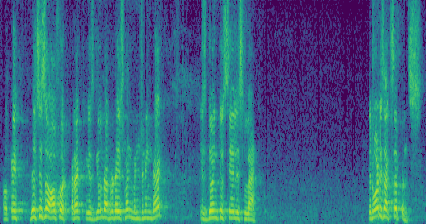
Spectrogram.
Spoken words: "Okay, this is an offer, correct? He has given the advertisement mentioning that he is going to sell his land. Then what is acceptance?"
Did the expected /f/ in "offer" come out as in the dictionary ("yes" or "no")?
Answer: yes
